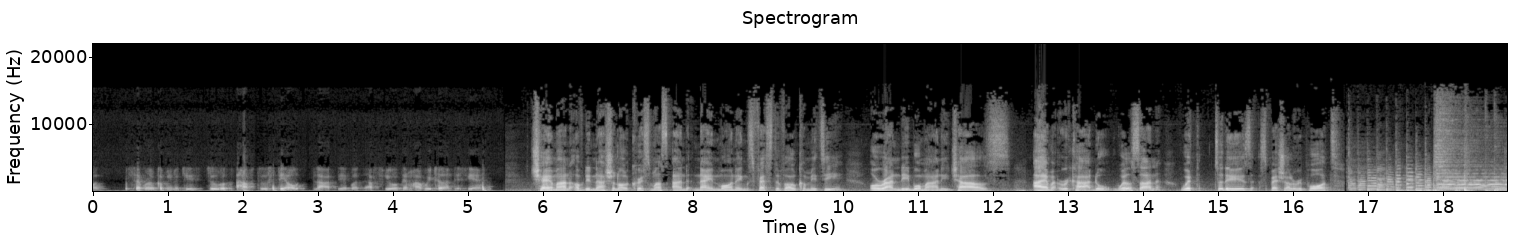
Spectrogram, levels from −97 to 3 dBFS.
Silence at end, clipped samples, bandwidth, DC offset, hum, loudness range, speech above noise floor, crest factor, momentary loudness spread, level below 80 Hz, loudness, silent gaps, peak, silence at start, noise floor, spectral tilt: 0 s; under 0.1%; 16 kHz; under 0.1%; none; 10 LU; 23 dB; 18 dB; 15 LU; -38 dBFS; -17 LUFS; none; 0 dBFS; 0 s; -40 dBFS; -5 dB/octave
